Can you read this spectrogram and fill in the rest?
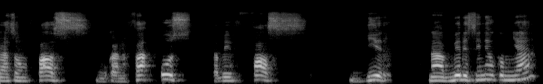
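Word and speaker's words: فاصبر: Nah, birnya kalau seperti ini dibacanya tidak diayun ya, Fahri. Wali rabbika fasbir. Birnya tipis.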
